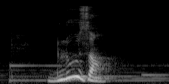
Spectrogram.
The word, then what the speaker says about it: blouson: Blouson. Blouson. Oui, ici la lettre S se prononce Z parce qu'elle est placée entre deux voyelles.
